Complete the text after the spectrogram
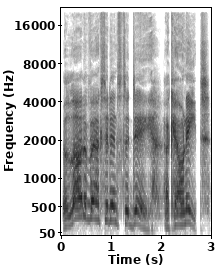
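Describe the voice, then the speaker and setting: A mocking radio host with a sinister streak, teasing and falsely casual. The delivery is slow, with creak in a bright, close-miked voice. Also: mid-range voice, big pitch swings, dry recording, heavily acted. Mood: ominously matter-of-fact. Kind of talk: radio drama acting in presenter patter.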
